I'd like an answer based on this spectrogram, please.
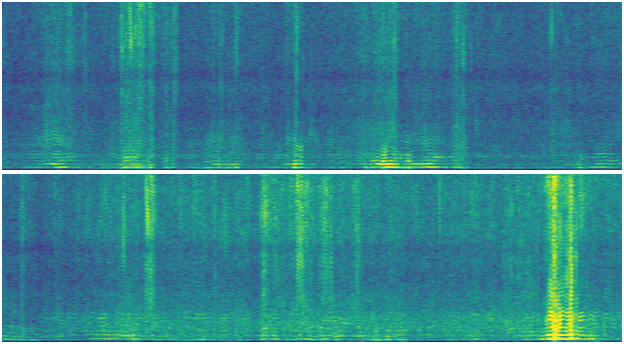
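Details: Honey bees buzzing inside their hive, a dense steady hum with layered low drones that swell and fade, scattered clicks and brief louder surges near the end.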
